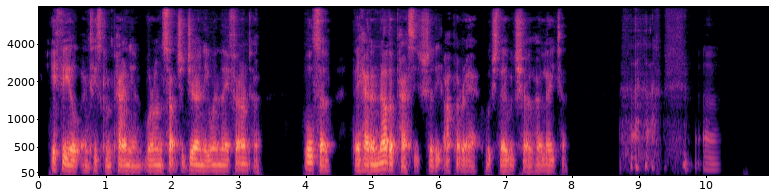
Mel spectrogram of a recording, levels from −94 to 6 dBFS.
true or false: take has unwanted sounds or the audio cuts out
true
